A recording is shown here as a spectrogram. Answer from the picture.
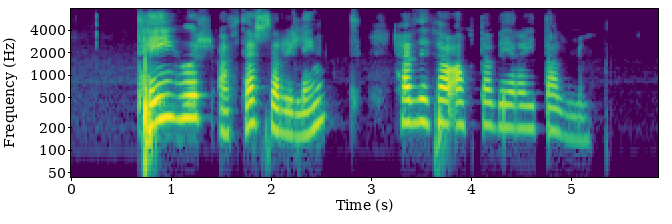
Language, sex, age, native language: Icelandic, female, 20-29, Icelandic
